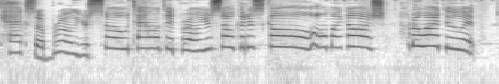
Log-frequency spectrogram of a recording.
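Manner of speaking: goofy, very high, slow, gushing admiring voice. Streamer imagines a viewer praising his win rate: imitating an admiring viewer. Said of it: "I don't know why I do that voice".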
